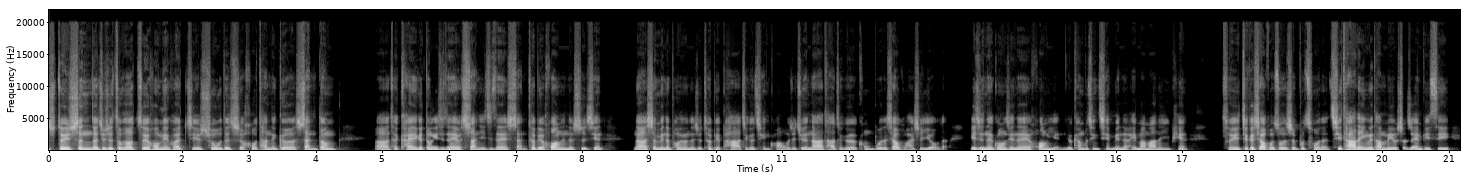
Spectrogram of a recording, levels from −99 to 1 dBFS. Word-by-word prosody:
最 155 -1 +7
深 145 +3 +5
的， 120 -4 +6
就 130 - 0
是 135 -1 +3
走 105 -5 0
到 115 +3 +5
最 135 +5 +3
后 135 0 +2
面 130 -3 +2
快 130 -1 +2
结 110 -4 -3
束 125 +4 0
的 105 0 0
时 105 0 -4
候， 110 +1 -3
它 120 0 -4
那 110 0 -1
个 105 -2 0
闪 105 +1 -1
灯， 115 0 +1 0.5
啊， 110 -4 -1
它 125 - -5
开 125 0 +1
一 - - +2
个 130 - +2
灯， 120 +1 0
一 135 - +1
直 115 - -5
在 120 +3 0
那 115 - +4
里 100 - 0
闪 95 0 -1
一 115 +2 -5
直 110 - -9
在 115 +2 -1
那 - - +2
里 - - -1
闪， - - -5
特 160 - +1
别 110 -6 +2
晃 125 0 +3
人 100 0 0
的 95 - -1
视 105 +2 -3
线， 105 0 -3 0.4
那 115 -3 +3
身 125 +4 0
边 125 - +2
的 120 - +2
朋 105 -1 -3
友 100 - 0
呢， 95 0 -2
就 105 +2 -6
特 115 +3 -6
别 100 -1 -5
怕 105 -1 -3
这 100 - -10
个 100 -1 -5
情 95 0 -9
况， 100 0 -10
我 95 - -9
就 105 - -8
觉 105 +1 -5
得 - - -2
那 130 0 +3
它 110 0 -3
这 110 +2 -9
个 110 -1 -4
恐 100 -1 -9
怖 115 0 -5
的 105 - -3
效 115 +2 +1
果 100 - -10
还 105 - -9
是 105 +1 -7
有 100 - -5
的， - - -15 0.4
一 135 - +1
直 110 -3 +1
那 115 +1 +4
光 110 0 +2
线 115 0 0
在 115 - +2
那 105 - +2
晃 115 +1 +1
眼， 100 - -5
就 110 - -5
看 120 -1 -4
不 110 - -4
清 105 0 -5
前 100 -1 -4
面 105 +2 -1
的 100 -1 -1
黑 110 +1 -6
麻 100 -1 0
麻 105 0 0
的 100 - -5
一 95 0 -8
片。 100 +1 -7 0.5
所 120 - -4
以 115 - +3
这 155 - 0
个 155 -2 +5
效 145 -2 +6
果 100 -3 -1
做 115 +3 -1
得 - - +1
是 110 +1 -1
不 105 +2 -6
错 105 +1 -4
的， 100 +1 -5
其 140 - +1
他 155 +3 +7
的 145 -3 +4
因 150 - +3
为 155 - +4
它 145 -2 +2
没 115 -4 +2
有 105 - +1
设 105 +4 -6
置 110 - -3
NPC， 105 0 -1
110 Hz, 355 characters per minute, -25 LUFS, 105-125 Hz, 0.5 s, 最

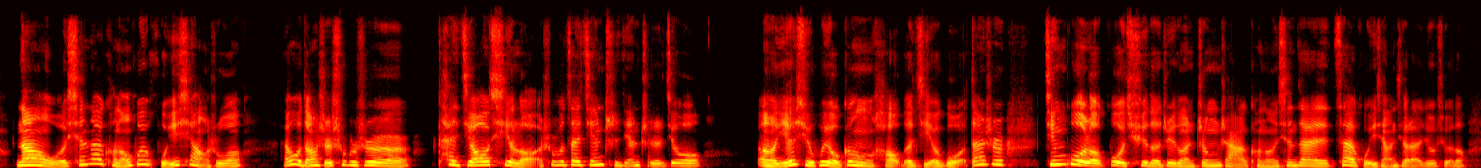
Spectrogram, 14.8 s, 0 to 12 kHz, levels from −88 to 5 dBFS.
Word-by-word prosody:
那 245 0 +6
我 175 -3 0
现 280 +7 -3
在 340 0 0
可 280 -7 -4
能 210 - 0
会 310 +5 -1
回 290 - 0
想 255 -2 -3
说， 190 +2 -3 0.4
诶， 235 - -3
我 290 -2 +3
当 215 +1 +2
时 205 -3 +1
是 245 +5 -5
不 245 -2 0
是 215 -5 +2 0.3
太 275 -2 -1
娇 245 +1 +3
气 250 -1 0
了， 185 -6 -1
是 250 - -8
不 250 - -2
是 - - -1
再 260 +2 +1
坚 260 +2 0
持 245 -6 -7
坚 205 +2 -4
持 185 -3 -5
就 195 -1 -2 0.5
呃， 205 -4 +3
也 195 +10 +5
许 285 -6 +1
会 235 +2 +3
有 - - +6
更 225 -6 +1
好 195 0 -4
的 170 - -2
结 170 -2 -3
果。 185 +2 -2
但 280 +4 -1
是 290 -2 -1 0.4
经 295 +1 +3
过 295 -5 +7
了 200 -4 +7
过 210 +3 +3
去 200 +3 -3
的 180 -4 0
这 195 +1 -1
段 175 -2 -2
挣 200 +1 -2
扎， 200 -3 -3
可 195 - -9
能 155 +1 -6
现 205 +3 -4
在 200 -4 0
再 220 +5 0
回 205 -5 -3
想 185 -1 -6
起 195 - -7
来 155 - -5
就 180 - -7
觉 185 - -9
得， 180 - -9
215 Hz, 260 characters per minute, -24 LUFS, 190-250 Hz, 0.5 s, 过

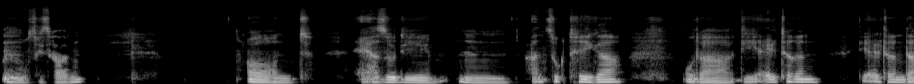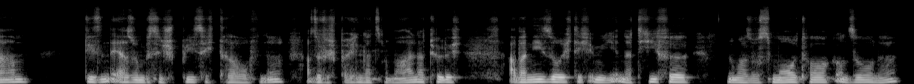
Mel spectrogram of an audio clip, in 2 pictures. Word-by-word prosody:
muss 100 0 -1
ich 105 - -5
sagen. 105 +6 -2 1.6
Und 100 -5 +2 0.4
eher 105 - -1
so 110 +1 +6
die, 105 -3 +2 0.2
hm, 95 -7 -2
Anzugträger 115 +1 +1 0.6
oder 95 -1 0
die - - -2
älteren 120 +1 +2 0.4
die - - -2
älteren 115 -2 +2
Damen. 110 +2 +2 0.6
Die 115 - +3
sind 115 +3 +1
eher 105 0 +2
so 105 - 0
'n 105 - +3
bisschen - - -4
spießig 110 -1 -3
drauf, 90 -4 -5
ne? 120 +2 -2 0.2
Also, - - -2
wir - - -4
sprechen 100 +1 -5
ganz 100 -3 -5
normal 90 +4 -1
natürlich, 110 0 +1 0.4
aber 105 -1 +3
nie 115 +2 +5
so 115 0 +5
richtig 110 0 +2
irgendwie 105 -3 +2
in - - 0
der 100 -6 -2
Tiefe. 110 -2 +2 0.3
Nur 110 - +1
mal 100 -2 +1
so 90 0 -5
Small 105 +4 +2
Talk 110 -1 -1
und 115 -3 0
so, 105 +1 0
ne? 110 +8 -3
105 Hz, 150 wpm, -24 LUFS, 100-115 Hz, 1.6 s, so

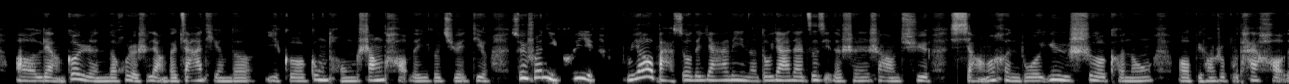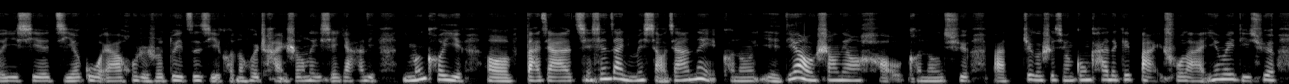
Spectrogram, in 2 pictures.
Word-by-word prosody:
呃， 170 -1 +2
两 165 -3 -1
个 250 +7 +3
人 160 -7 -1
的， 155 0 -1
或 180 +6 -4
者 160 - +1
是 150 +4 -3
两 165 - -1
个 150 +1 -1
家 170 +3 +1
庭 150 -5 -4
的 155 +1 -4
一 170 - -8
个 155 +1 -2
共 200 +5 +2
同 155 -4 -4
商 185 +4 +4
讨 215 - -2
的 155 -3 -7
一 155 +1 -4
个 155 0 -5
决 155 0 -3
定， 160 +1 -5 0.2
所 295 - +2
以 - - +7
说 315 +3 0
你 270 -9 +6
可 285 +10 -5
以 245 -9 +4 0.3
不 205 - 0
要 335 +7 +7
把 185 - +1
所 175 +7 -2
有 200 - -1
的 190 - -1
压 190 0 -1
力 195 -1 +2
呢， 165 -2 -6
都 180 +3 -4
压 185 -1 +3
在 180 -1 -1
自 200 +3 0
己 - - -5
的 155 - -4
身 165 +1 -3
上， 155 -2 -4
去 170 +2 -3 0.2
想 185 - +4
很 185 -5 -3
多 165 +2 -3
预 205 +2 +2
设， 180 -2 +3
可 160 -1 -7
能， 155 +2 -3 0.3
呃， 160 -1 0
比 150 - -9
方 155 +1 -3
说 170 - -5
不 160 - -11
太 190 - 0
好 185 - -1
的 155 - -5
一 165 +1 -2
些 165 +1 +1
结 155 +1 0
果 170 -1 -2
呀， 155 +1 0
或 185 +3 -6
者 160 - -3
说 165 +2 -3
对 180 +3 -1
自 185 +3 0
己 155 - -1
可 - - -11
能 155 - -3
会 170 +2 -3
产 - - -3
生 170 +1 +5
的 180 - -2
一 - - -5
些 160 -2 -2
压 165 -1 -4
力。 165 -2 -4 0.2
你 - - -4
们 200 +7 +5
可 225 -6 0
以 180 -6 +3 0.2
呃， 155 -3 +4
大 180 -1 +5
家 170 -2 +2
其 190 +2 +1
先 250 +6 +4
在 260 -2 +4
你 200 - +3
们 185 +2 +2
小 - - +3
家 190 +1 0
内， 235 0 +3
可 - - -11
能 160 0 -5
也 160 - -5
一 - - -3
定 235 - -1
要 250 -10 +8
商 195 0 +3
量 185 -1 0
好， - - -4
可 - - -6
能 155 0 -4
去 170 +1 -3 0.2
把 155 - +1 0.2
这 220 - -1
个 195 - -1
事 200 +1 0
情 185 -2 -3
公 200 +2 0
开 210 +1 -1
地 205 - 0
给 220 +2 -3
摆 190 -6 0
出 180 - -4
来。 155 -3 -2
因 215 +4 0
为 235 0 +2
的 170 -5 -5
确， 205 +4 -1
175 Hz, 295 characters per minute, -23 LUFS, 160-195 Hz, 0.3 s, 要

